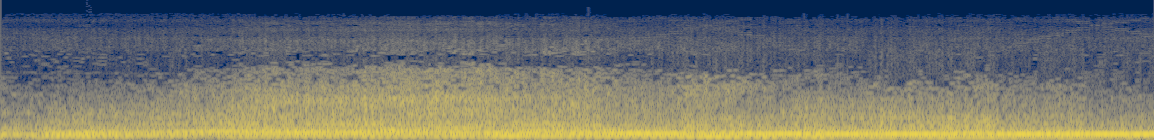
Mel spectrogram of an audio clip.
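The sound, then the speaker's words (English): A Catalina coastal patrol plane's propeller engine drones loudly and steadily, a low, throbbing hum whose pitch wavers slightly as the aircraft circles back. No voices are heard. “It's a coastal patrol, Catalina.”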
